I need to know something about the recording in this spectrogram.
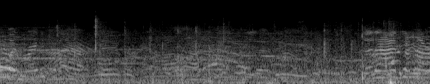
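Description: Spectators at a youth baseball game talking and calling out in the background, with a short sharp click about a second in and a dull thump just before a nearer voice starts near the end.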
